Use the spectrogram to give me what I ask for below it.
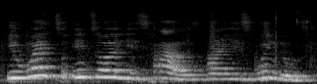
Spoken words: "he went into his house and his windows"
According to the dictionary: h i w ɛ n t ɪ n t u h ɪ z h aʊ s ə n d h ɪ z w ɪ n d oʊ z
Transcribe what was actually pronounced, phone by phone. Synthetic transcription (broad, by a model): h i w ɛ n t ɪ n t u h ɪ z h aʊ s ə n h ɪ z w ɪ n d oʊ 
